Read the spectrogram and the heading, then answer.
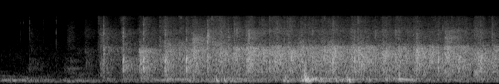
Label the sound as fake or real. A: real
